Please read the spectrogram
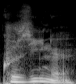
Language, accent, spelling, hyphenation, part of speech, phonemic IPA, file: German, Germany, Cousine, Cou‧si‧ne, noun, /kuˈziːnə/, De-Cousine.ogg
- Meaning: female cousin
